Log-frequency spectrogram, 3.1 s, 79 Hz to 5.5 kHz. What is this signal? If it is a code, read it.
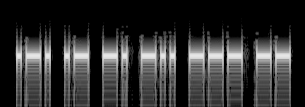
Morse code, heard as a keyed tone, about 25 wpm, 600 Hz. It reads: RANDOM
